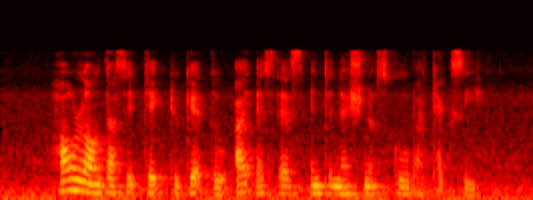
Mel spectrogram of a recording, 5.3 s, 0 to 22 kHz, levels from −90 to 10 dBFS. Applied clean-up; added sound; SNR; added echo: none; none; none; none.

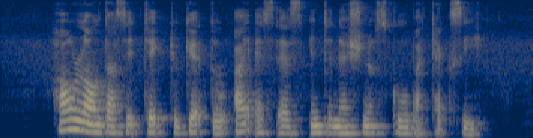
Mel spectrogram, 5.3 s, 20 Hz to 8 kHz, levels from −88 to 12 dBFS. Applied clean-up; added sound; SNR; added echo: neural mask model Resemble Enhance denoiser.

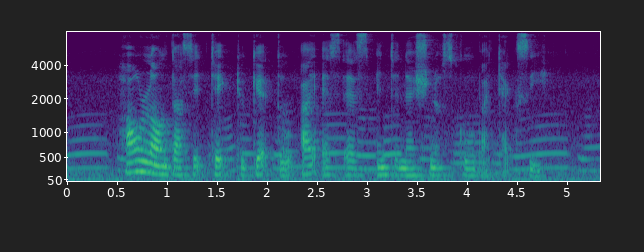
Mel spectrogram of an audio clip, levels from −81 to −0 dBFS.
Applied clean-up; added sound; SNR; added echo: none; Brass instrument; 11 dB; none.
